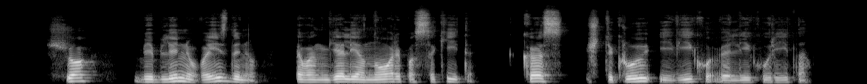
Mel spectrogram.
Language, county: Lithuanian, Klaipėda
